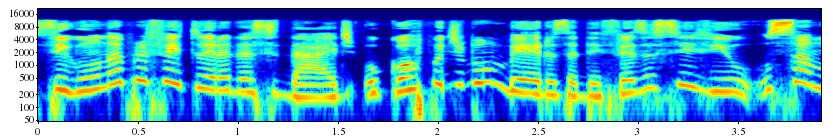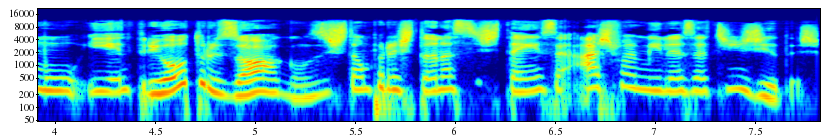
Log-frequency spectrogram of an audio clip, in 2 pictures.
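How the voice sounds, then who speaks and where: A high-pitched woman speaks at a fairly quick pace with hardly any pauses. Her pitch swings very widely, and the sound is dry and close with no echo. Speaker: radio news announcer. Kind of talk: radio news bulletin read.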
